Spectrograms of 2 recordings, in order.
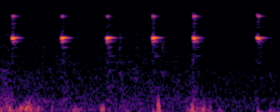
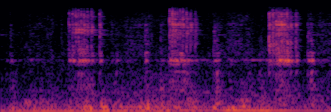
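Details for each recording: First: Toyota Probox/Succeed: sharp high chirping squeaks, about four a second, as the handbrake cable is worked back and forth, caused by a worn bushing, a known problem of these cars. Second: Toyota Probox/Succeed after repair: handbrake ratchet clicking in quick bursts with no squeak; squeak was caused by a worn cable bushing rubbing metal on metal, replaced with a homemade bushing.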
